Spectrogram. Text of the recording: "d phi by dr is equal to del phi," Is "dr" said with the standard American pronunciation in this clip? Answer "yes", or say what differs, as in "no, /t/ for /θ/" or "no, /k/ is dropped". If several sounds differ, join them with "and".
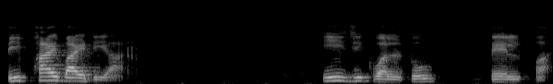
no, /k/ is dropped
